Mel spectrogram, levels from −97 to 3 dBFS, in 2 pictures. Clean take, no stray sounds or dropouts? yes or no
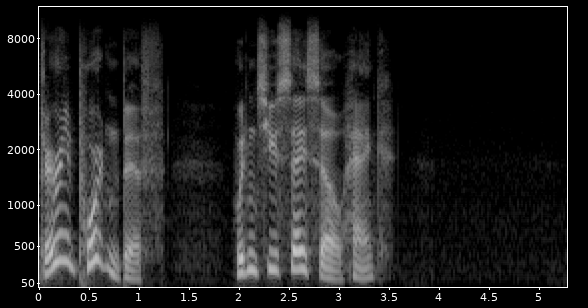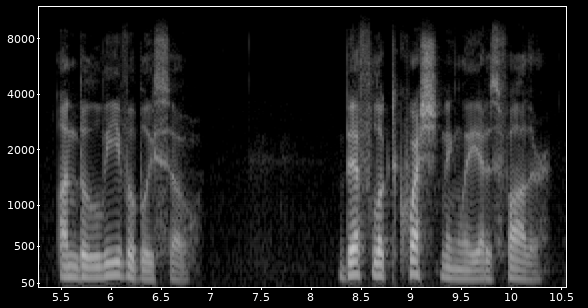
yes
